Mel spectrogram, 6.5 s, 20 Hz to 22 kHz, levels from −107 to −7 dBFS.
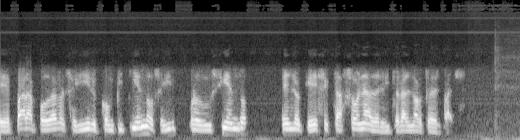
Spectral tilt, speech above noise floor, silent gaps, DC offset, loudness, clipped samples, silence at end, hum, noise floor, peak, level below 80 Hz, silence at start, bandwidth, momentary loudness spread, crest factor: -6.5 dB/octave; 27 dB; none; under 0.1%; -18 LUFS; under 0.1%; 0.3 s; none; -44 dBFS; -2 dBFS; -54 dBFS; 0 s; 14.5 kHz; 6 LU; 16 dB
